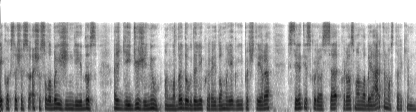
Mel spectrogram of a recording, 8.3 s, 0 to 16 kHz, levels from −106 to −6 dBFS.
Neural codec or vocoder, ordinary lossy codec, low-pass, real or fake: codec, 16 kHz, 8 kbps, FreqCodec, smaller model; AAC, 96 kbps; 7.2 kHz; fake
